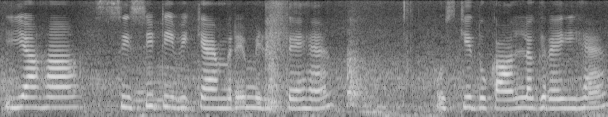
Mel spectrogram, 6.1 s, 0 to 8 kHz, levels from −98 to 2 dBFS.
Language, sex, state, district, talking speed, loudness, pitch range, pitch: Hindi, female, Haryana, Rohtak, 100 wpm, -16 LUFS, 240-260 Hz, 255 Hz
